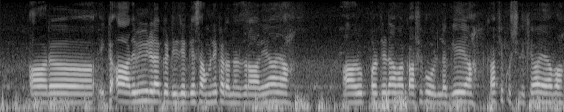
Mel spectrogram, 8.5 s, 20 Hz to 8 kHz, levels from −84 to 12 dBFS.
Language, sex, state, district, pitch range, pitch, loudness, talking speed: Punjabi, female, Punjab, Kapurthala, 190-205 Hz, 195 Hz, -15 LUFS, 190 wpm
